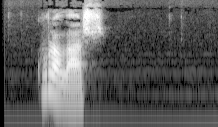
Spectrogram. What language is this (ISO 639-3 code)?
chm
